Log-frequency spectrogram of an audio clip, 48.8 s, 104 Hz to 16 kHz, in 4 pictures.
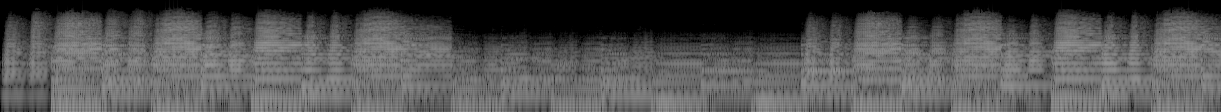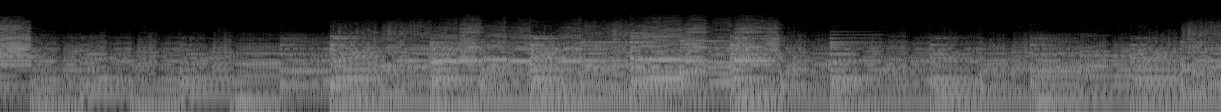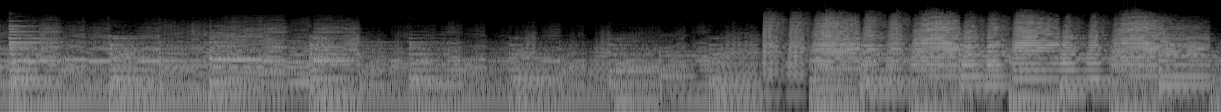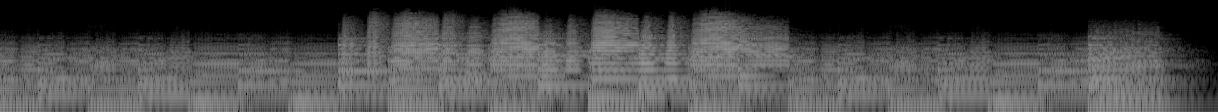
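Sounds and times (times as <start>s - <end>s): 
trombone playing a classical piece: 0.0s - 48.8s.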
